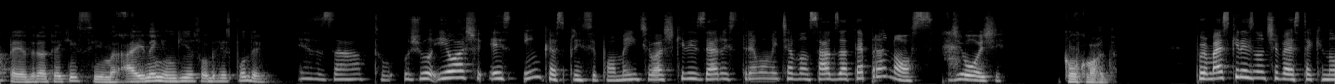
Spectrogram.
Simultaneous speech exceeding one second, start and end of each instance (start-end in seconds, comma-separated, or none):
none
